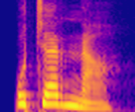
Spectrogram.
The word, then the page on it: उचरना: Hindi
